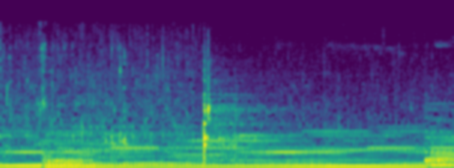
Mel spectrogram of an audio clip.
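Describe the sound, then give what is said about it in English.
Water flows and trickles steadily throughout, with a single brief splash or drip standing out about halfway through. There's no talking. “In Japan, with the flow of water, are moments of rituals.”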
